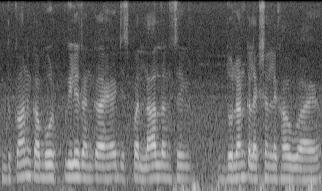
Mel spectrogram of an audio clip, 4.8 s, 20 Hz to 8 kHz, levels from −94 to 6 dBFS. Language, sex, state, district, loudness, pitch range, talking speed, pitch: Hindi, male, Uttar Pradesh, Jalaun, -21 LUFS, 145-160 Hz, 200 wpm, 155 Hz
